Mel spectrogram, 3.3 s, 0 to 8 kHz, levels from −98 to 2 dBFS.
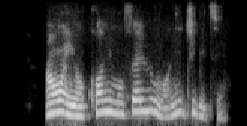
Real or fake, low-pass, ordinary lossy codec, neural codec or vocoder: real; 7.2 kHz; Opus, 16 kbps; none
